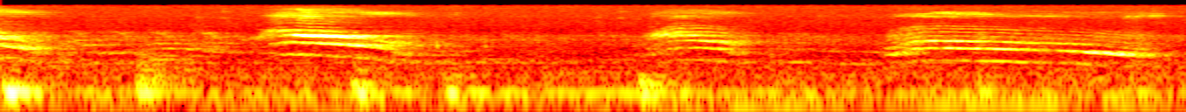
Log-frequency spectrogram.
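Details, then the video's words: Teased house cat letting out three high, bending meows that rise then slide downward, the last one longest and falling, over a low indoor hum. "si mpus heransuara nya dri mana padahal di kerjain"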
